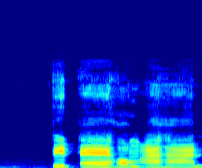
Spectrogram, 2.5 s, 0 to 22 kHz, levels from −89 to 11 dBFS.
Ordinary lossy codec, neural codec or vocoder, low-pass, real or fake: Opus, 64 kbps; none; 14.4 kHz; real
